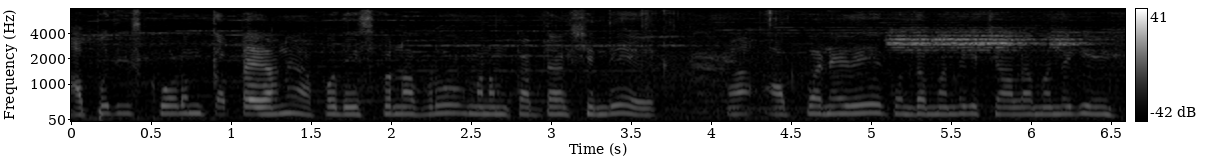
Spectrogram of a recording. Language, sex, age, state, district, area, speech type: Telugu, male, 18-30, Telangana, Ranga Reddy, rural, spontaneous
